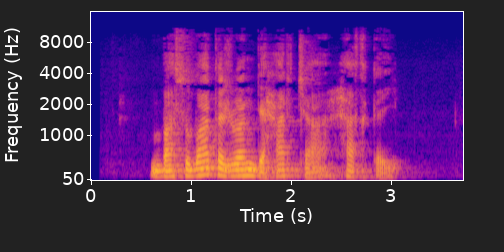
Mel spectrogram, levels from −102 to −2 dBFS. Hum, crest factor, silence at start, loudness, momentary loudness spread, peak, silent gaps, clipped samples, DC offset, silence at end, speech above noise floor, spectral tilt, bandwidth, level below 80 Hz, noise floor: none; 20 dB; 0.6 s; -25 LUFS; 12 LU; -6 dBFS; none; under 0.1%; under 0.1%; 0.65 s; 40 dB; -6 dB/octave; 11 kHz; -62 dBFS; -65 dBFS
